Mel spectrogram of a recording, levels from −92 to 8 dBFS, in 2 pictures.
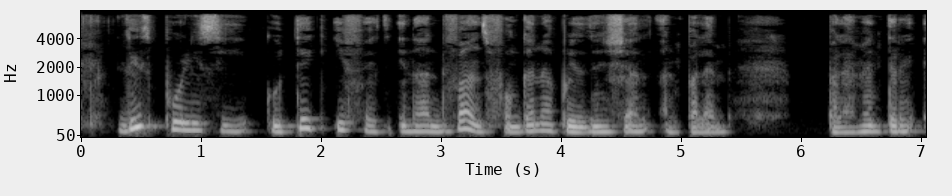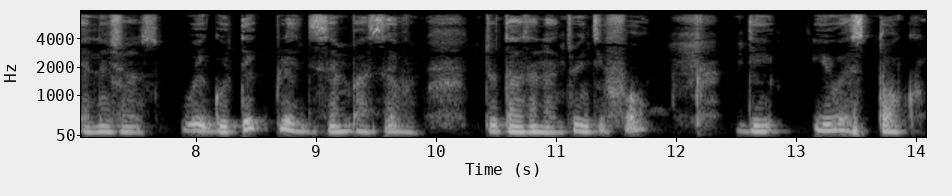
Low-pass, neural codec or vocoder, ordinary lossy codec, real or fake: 7.2 kHz; none; MP3, 48 kbps; real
